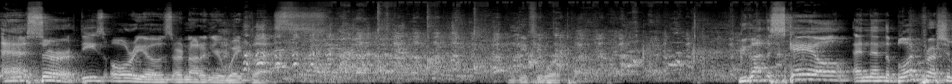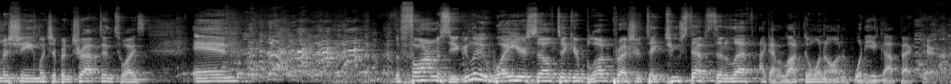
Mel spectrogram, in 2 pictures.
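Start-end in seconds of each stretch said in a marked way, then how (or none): 0.0-5.8 deadpan cashier. Retold or imitated. Cashier voiced in a bit. 17.1-18.9 lower, muttered pharmacist. Retold or imitated. Pharmacist voiced, low.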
